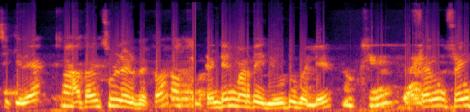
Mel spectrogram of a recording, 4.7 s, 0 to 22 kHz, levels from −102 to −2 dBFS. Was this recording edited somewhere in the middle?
yes; 1 cut; at 1.9 s

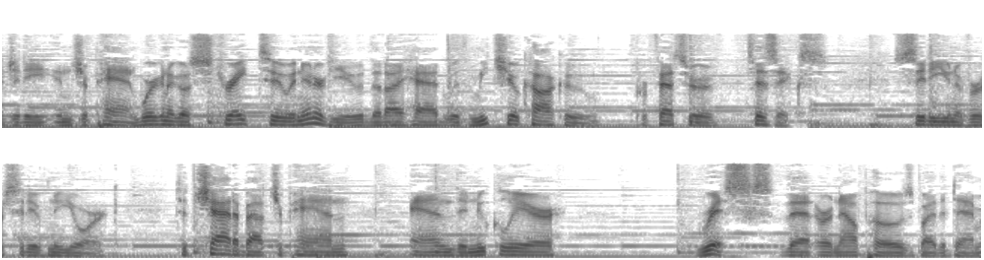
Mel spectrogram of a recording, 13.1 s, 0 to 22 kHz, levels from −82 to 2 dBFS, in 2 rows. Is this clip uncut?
yes; 0 cuts

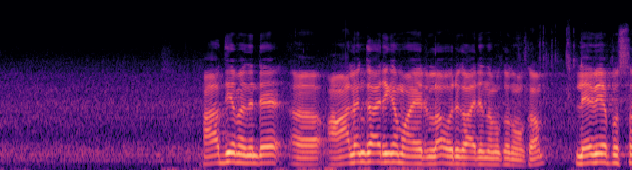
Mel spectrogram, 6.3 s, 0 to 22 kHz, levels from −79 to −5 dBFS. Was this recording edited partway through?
no; 0 cuts

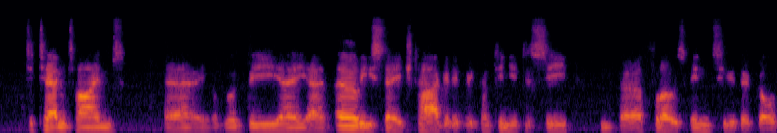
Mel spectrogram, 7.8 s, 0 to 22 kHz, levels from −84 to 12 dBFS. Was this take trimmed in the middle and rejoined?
no; 0 cuts

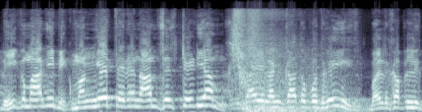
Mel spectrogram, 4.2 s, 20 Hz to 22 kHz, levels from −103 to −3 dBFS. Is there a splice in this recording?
yes; 1 cut; at 2.4 s

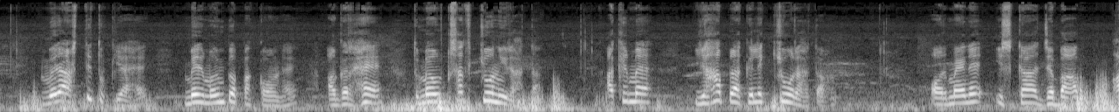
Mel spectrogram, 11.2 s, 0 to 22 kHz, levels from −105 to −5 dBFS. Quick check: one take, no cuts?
yes; 0 cuts

